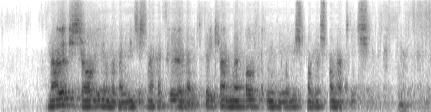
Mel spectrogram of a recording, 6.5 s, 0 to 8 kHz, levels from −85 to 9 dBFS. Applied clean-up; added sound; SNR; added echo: neural separator model SepFormer DNS4.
